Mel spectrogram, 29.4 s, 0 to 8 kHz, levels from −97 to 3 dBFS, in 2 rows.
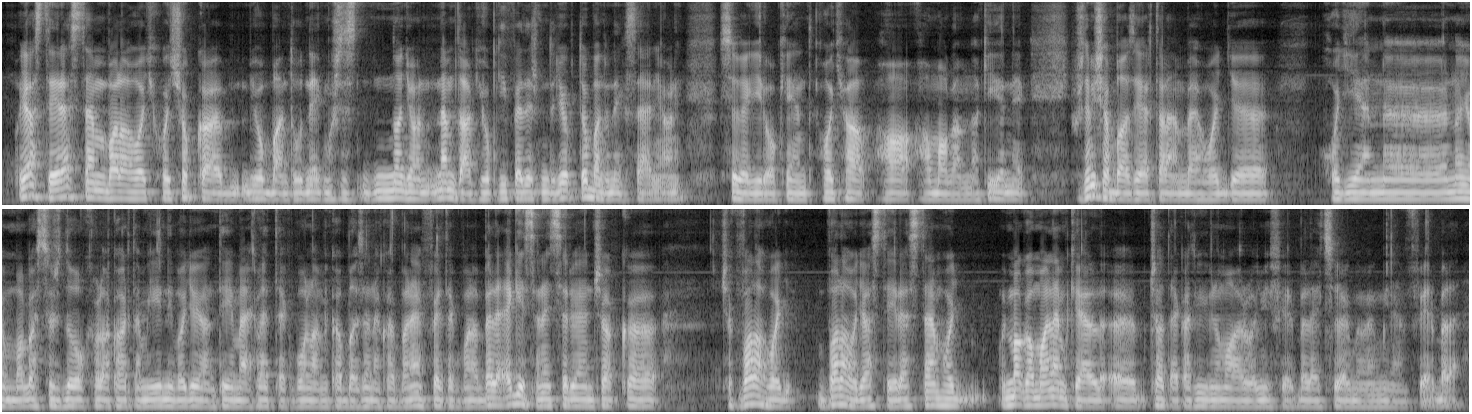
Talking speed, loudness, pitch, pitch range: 165 wpm, -18 LUFS, 95 Hz, 90-100 Hz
